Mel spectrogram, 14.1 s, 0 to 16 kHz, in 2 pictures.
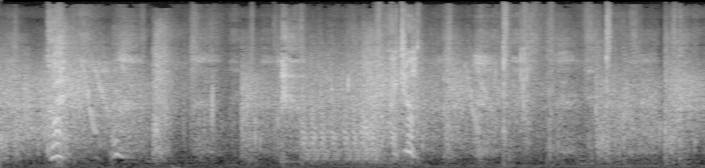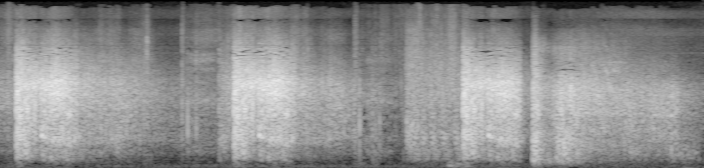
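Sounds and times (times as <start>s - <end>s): loud gunfire bursts: 2.4s - 5.0s, 6.0s - 8.5s, 9.2s - 14.0s.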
